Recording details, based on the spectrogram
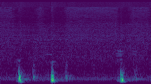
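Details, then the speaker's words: Clean lub-dub heartbeats, heard on the left chest with a stethoscope, with low thumps, clear gaps and no whooshing, from the closing heart valves: normal heart sounds. "that is a normal sound of the heart that we can hear"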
